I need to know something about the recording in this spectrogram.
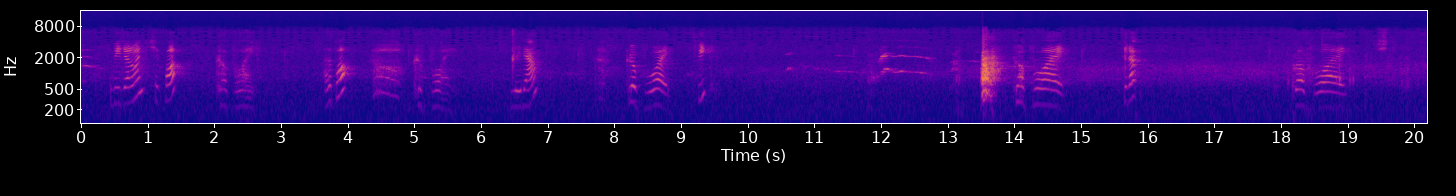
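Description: A husky howls and yowls in short, rising and falling calls.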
